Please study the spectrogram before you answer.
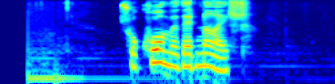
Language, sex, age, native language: Icelandic, female, 40-49, Icelandic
